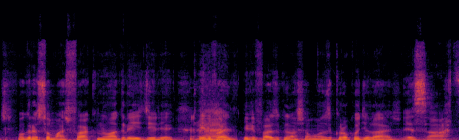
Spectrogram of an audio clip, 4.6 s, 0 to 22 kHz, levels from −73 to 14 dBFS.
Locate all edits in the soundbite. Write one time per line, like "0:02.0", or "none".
none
